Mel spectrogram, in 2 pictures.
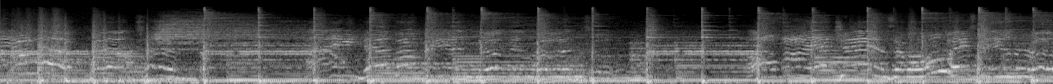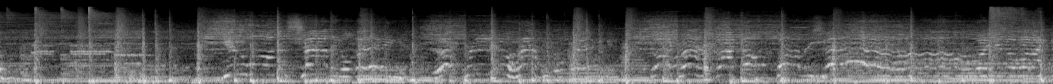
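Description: Live rock band playing through amplifiers: drum kit, electric guitars and keyboard, with a woman singing over them.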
